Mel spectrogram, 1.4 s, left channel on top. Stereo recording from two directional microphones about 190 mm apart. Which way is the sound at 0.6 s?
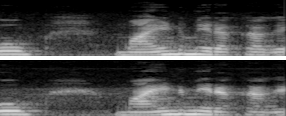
35° left (ahead or behind).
